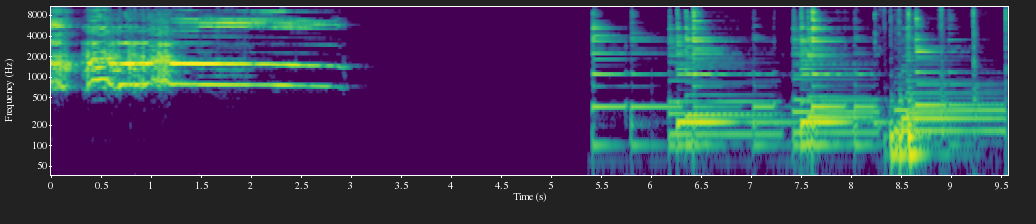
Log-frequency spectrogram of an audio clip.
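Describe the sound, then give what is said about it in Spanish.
A rooster crows once, a loud, strained call lasting a few seconds and fading out, followed by silence and then a dense, tonal passage. “El gallo, ya libre, estiró sus cansados miembros, agitó las alas y cantó.”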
